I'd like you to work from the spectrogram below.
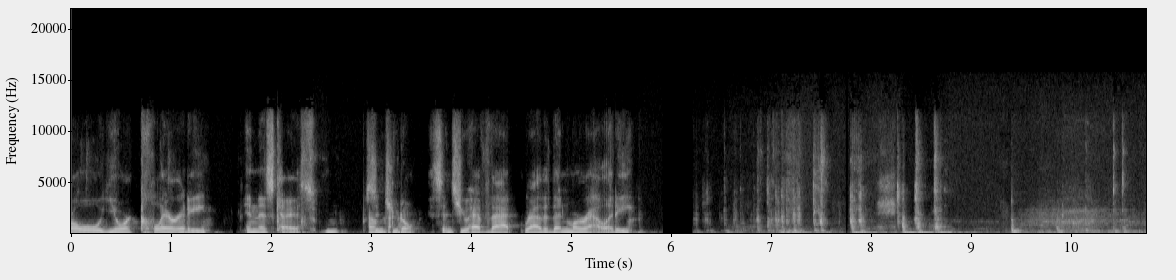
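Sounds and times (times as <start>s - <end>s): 
speech: 0.0s - 6.7s
typing on a computer keyboard: 6.2s - 8.8s.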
